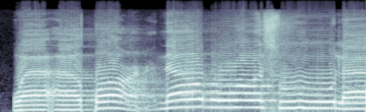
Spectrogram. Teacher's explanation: Kalau kita berhenti, bulat lonjong tidak menghilangkan tanda panjang. Huruf lam tetap dipanjangkan dua ketukan.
